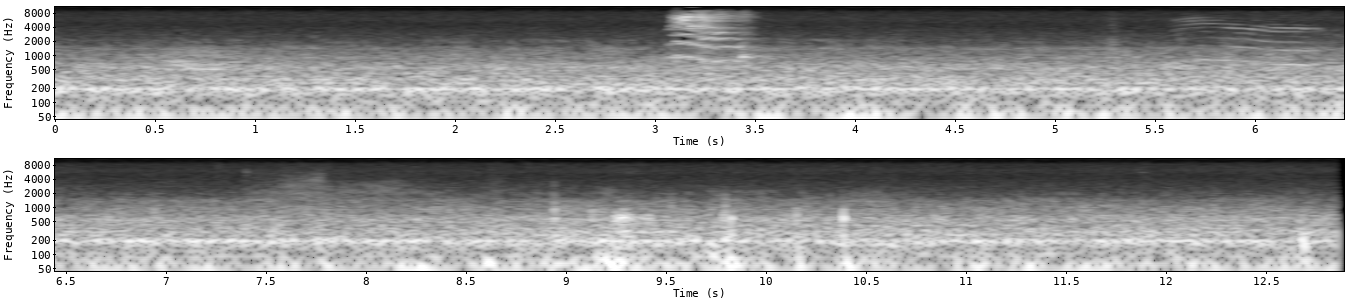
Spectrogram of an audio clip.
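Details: Maine Coon mom tending her kittens while a Border Collie helps; a short, high, wavering mew with stacked bright overtones partway through, faint squeaks afterwards, a sharp knock before it, and constant low background hum.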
